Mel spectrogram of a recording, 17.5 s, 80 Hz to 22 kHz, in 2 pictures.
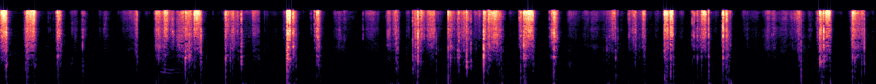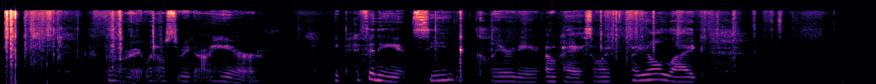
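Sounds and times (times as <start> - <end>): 
deck of cards being shuffled: 0.0 - 10.4, 14.7 - 16.6
speech: 10.4 - 11.5, 12.1 - 16.0.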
